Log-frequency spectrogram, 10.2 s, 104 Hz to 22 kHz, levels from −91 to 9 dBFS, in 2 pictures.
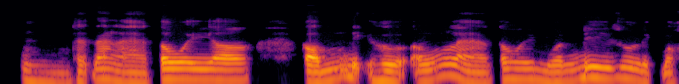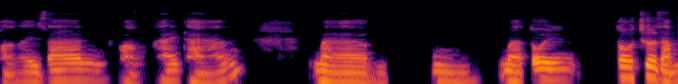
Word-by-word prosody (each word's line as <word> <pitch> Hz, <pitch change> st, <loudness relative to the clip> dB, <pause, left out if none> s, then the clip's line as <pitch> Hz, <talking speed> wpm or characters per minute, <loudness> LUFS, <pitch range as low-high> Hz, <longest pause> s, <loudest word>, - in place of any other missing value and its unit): Ừm, 115 Hz, -4 st, -8 dB
thật 115 Hz, -, -3 dB
ra 140 Hz, 0 st, +1 dB
là 115 Hz, -5 st, -3 dB
tôi, 140 Hz, 0 st, +6 dB
ờ, 130 Hz, -1 st, +5 dB, 0.4 s
có 115 Hz, -, +9 dB, 0.2 s
định -, -, -1 dB
hướng 125 Hz, -1 st, +2 dB
đúng 135 Hz, +9 st, 0 dB
là 120 Hz, -11 st, +1 dB
tôi 140 Hz, 0 st, -1 dB
muốn 125 Hz, +1 st, -2 dB
đi 155 Hz, -1 st, +4 dB
du 150 Hz, -2 st, -2 dB
lịch 120 Hz, -, -3 dB
một 110 Hz, -, -2 dB
khoảng 100 Hz, -1 st, -9 dB
thời 115 Hz, +1 st, -5 dB
gian 130 Hz, +1 st, -2 dB
khoảng 100 Hz, -, -7 dB
2 125 Hz, -1 st, -5 dB
tháng 105 Hz, -, -5 dB, 0.6 s
mà 110 Hz, -3 st, 0 dB, 0.5 s
ừm, 110 Hz, -3 st, -7 dB, 0.2 s
mà 125 Hz, -1 st, +1 dB
tôi 140 Hz, 0 st, +3 dB, 0.3 s
tôi 160 Hz, -1 st, +4 dB
chưa 165 Hz, -1 st, +4 dB
dám 120 Hz, -5 st, +1 dB
125 Hz, 175 wpm, -21 LUFS, 115-140 Hz, 0.6 s, có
